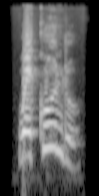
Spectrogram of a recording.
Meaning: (noun) redness; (adjective) [[Appendix:Swahili_noun_classes#M-wa class|wa class_((II))]] inflected form of -ekundu
- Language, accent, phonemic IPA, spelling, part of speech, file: Swahili, Kenya, /wɛˈku.ⁿdu/, wekundu, noun / adjective, Sw-ke-wekundu.flac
